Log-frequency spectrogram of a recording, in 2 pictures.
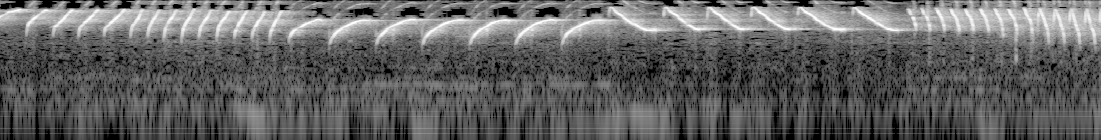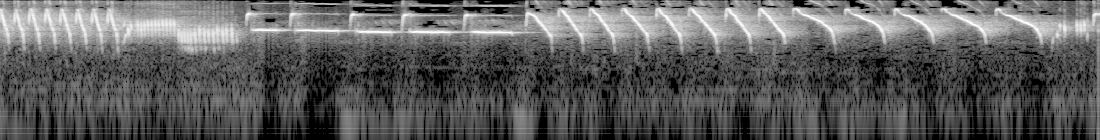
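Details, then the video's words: Belgian canary song used to train non-singing canaries: long varied sequence of fast trills, falling whistled slurs, dense rolling tours, a short harsh burst, a clear flat whistle and renewed quick trilling. "Canto de canário belga - treinamento para canários não cantores"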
